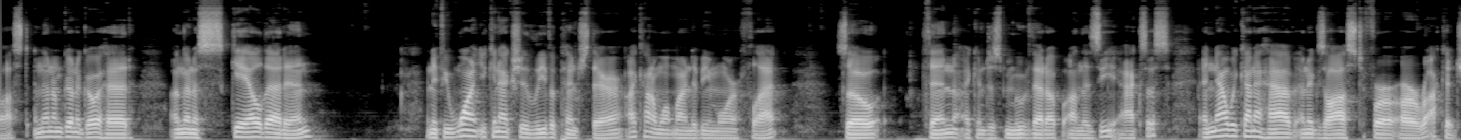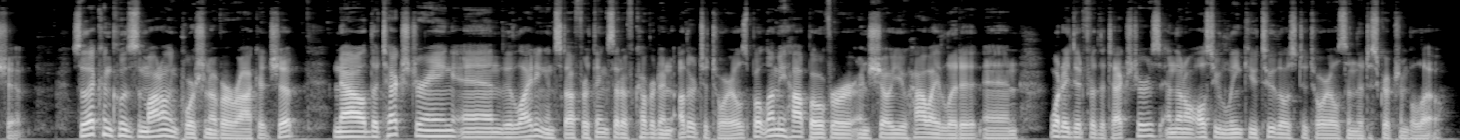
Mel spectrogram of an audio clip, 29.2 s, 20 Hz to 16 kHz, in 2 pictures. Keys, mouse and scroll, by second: 0.3 s, 5.6 g, 8.4 a, 8.8-9.2 scroll down 1, 9.2-11.0 shift+middle drag, 11.0 Tab, 11.6 scroll down 4, 11.9 a, 12.8-15.1 middle drag, 15.5-25.7 middle drag.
